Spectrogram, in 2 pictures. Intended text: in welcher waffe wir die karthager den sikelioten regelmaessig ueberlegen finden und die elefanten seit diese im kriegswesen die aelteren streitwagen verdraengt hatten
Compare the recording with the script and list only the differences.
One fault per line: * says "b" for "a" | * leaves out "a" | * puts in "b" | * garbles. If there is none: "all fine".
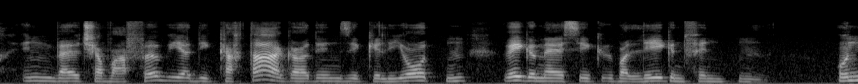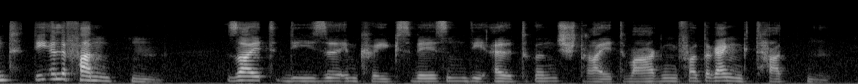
all fine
